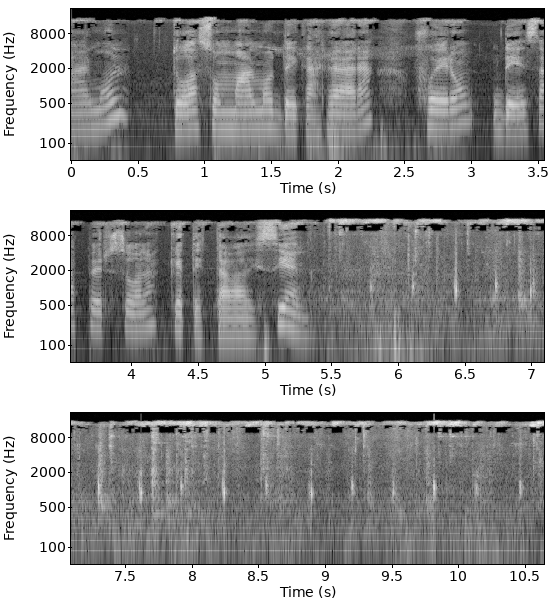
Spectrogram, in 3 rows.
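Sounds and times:
street noise in Cienfuegos: 0:00.0 - 0:10.6
speech: 0:00.1 - 0:05.6
cart wheels rumbling on pavement: 0:05.1 - 0:10.6
hooves of a horse pulling a small cart on pavement in Cienfuegos: 0:05.3 - 0:10.6.

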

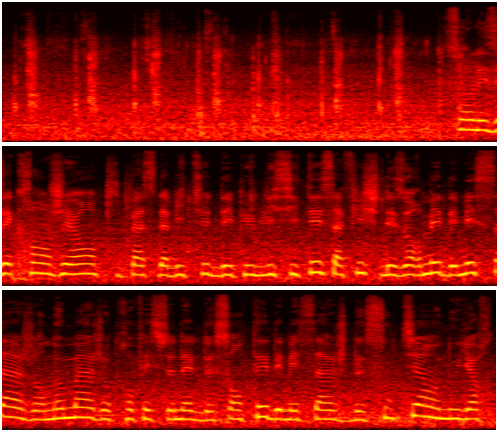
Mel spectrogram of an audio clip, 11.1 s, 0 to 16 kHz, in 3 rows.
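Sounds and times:
horse hooves clip-clopping on hard pavement: 0:00.0 - 0:06.8
speech: 0:03.4 - 0:11.1.

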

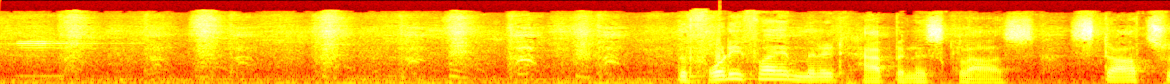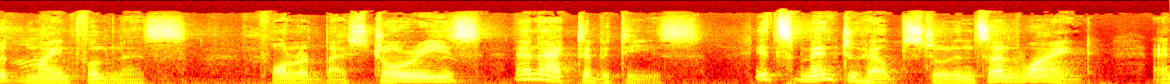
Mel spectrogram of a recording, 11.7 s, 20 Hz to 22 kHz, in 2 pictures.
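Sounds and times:
students breathing quietly in a classroom: 0:00.2 - 0:04.2, 0:05.2 - 0:05.4, 0:06.8 - 0:07.2, 0:11.4 - 0:11.6
speech: 0:03.4 - 0:11.6.

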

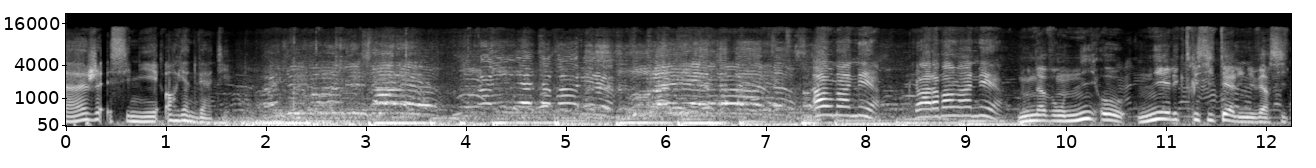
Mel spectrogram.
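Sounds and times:
speech: 0:00.0 - 0:03.5, 0:07.5 - 0:12.2
low rumbling hum: 0:00.5 - 0:08.4
crowd of protesting students chanting and shouting at a demonstration in Al-Abja: 0:01.5 - 0:12.2.

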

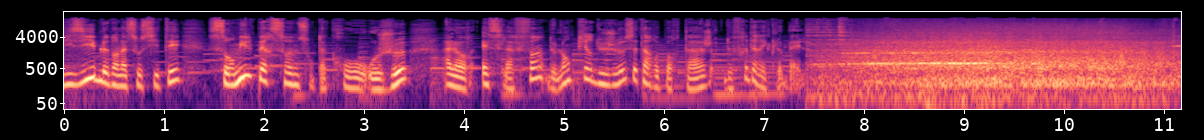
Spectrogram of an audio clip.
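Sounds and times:
speech: 0:00.0 - 0:08.2
thin high metallic tram wheel squeal: 0:07.4 - 0:09.5
tram rumbling along its rails on a street in Prague: 0:07.4 - 0:11.1.

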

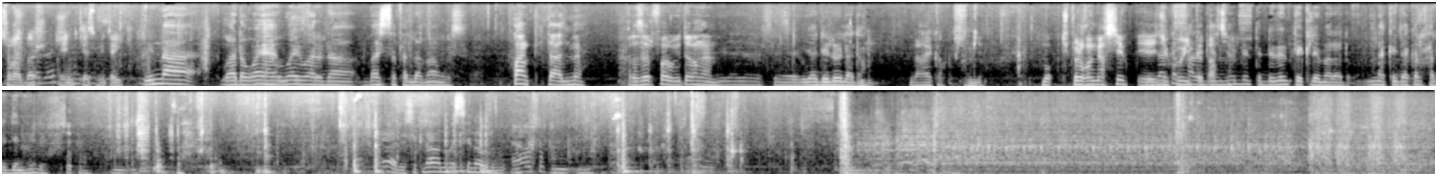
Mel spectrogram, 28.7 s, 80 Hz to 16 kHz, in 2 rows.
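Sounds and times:
speech: 0:00.0 - 0:17.2, 0:17.9 - 0:21.8
heavy truck engine starting and rumbling: 0:22.7 - 0:28.6.

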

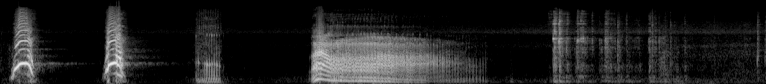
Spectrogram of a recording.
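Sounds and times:
person imitating a barking dog with woofs: 0:00.0 - 0:01.4, 0:03.1 - 0:04.8.

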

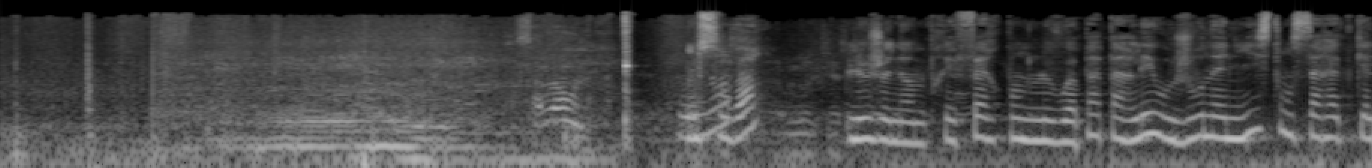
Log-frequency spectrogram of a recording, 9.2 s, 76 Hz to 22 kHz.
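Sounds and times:
car engine rumbling while pulling away and accelerating: 0:00.8 - 0:05.0
speech: 0:04.6 - 0:09.1.

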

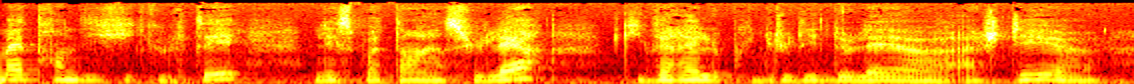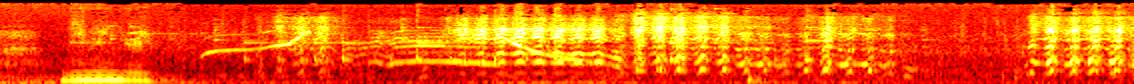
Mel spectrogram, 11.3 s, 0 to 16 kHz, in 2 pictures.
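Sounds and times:
speech: 0:00.0 - 0:07.4
several goats bleating: 0:06.6 - 0:11.3.

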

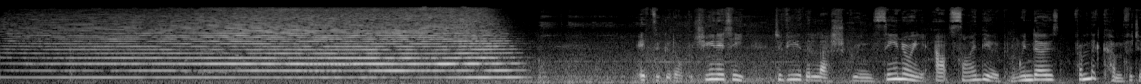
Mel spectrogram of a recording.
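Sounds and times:
passenger train horn: 0:00.0 - 0:05.4
passenger train running on tracks: 0:00.0 - 0:11.3
speech: 0:06.4 - 0:11.3.

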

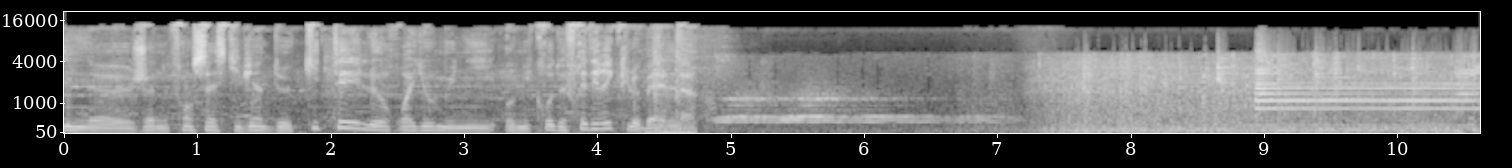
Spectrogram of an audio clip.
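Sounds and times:
speech: 0:00.0 - 0:05.1
Turkish long-distance passenger train rolling: 0:03.5 - 0:10.6
Turkish long-distance passenger train horn: 0:04.5 - 0:07.2, 0:08.9 - 0:10.6.

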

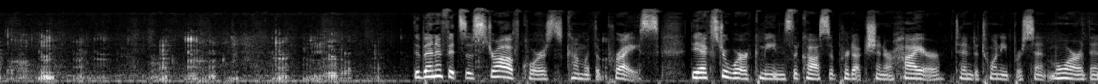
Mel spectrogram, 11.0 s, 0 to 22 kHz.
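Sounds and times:
pigs snuffling and grunting while rooting around in hay: 0:00.0 - 0:03.9
steady low barn hum: 0:00.0 - 0:10.9
speech: 0:04.2 - 0:10.9.

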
